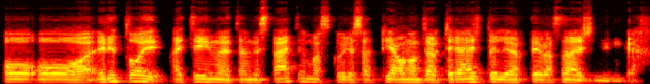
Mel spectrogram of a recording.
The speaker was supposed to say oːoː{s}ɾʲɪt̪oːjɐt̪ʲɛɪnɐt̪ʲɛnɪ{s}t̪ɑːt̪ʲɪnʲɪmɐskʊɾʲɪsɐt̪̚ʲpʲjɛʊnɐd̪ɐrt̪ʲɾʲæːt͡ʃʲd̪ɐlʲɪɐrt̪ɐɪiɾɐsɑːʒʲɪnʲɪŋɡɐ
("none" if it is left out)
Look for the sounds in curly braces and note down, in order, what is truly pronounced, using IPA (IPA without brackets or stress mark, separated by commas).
none, s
